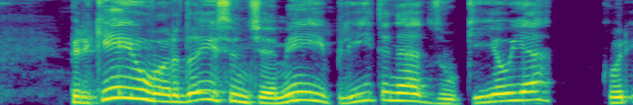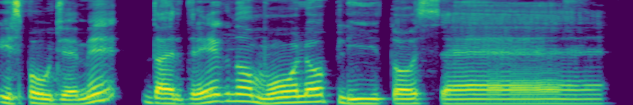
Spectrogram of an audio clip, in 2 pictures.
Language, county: Lithuanian, Šiauliai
